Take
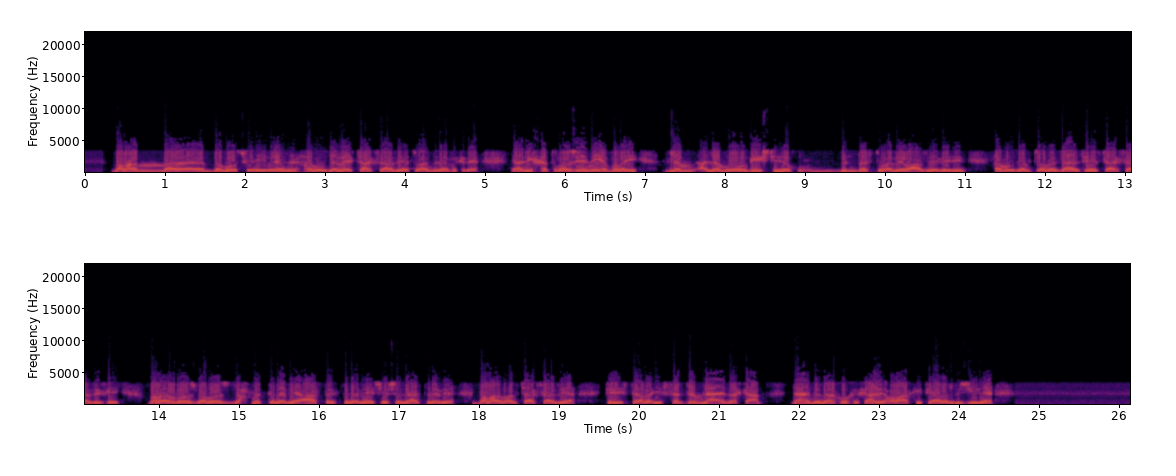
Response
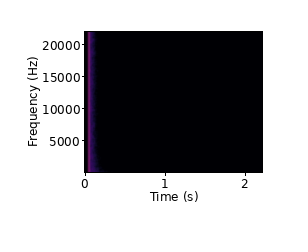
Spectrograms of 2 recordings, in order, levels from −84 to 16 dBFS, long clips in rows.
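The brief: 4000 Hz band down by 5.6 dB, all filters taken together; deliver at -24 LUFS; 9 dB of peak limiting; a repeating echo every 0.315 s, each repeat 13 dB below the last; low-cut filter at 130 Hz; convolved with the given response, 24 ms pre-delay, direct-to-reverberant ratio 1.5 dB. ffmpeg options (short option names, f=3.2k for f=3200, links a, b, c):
-filter_complex "[0:a]highpass=130,equalizer=f=4k:t=o:g=-8.5,alimiter=level_in=4dB:limit=-24dB:level=0:latency=1,volume=-4dB,aecho=1:1:315|630|945:0.224|0.0493|0.0108,asplit=2[a][b];[1:a]atrim=start_sample=2205,adelay=24[c];[b][c]afir=irnorm=-1:irlink=0,volume=-0.5dB[d];[a][d]amix=inputs=2:normalize=0,volume=9.5dB"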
